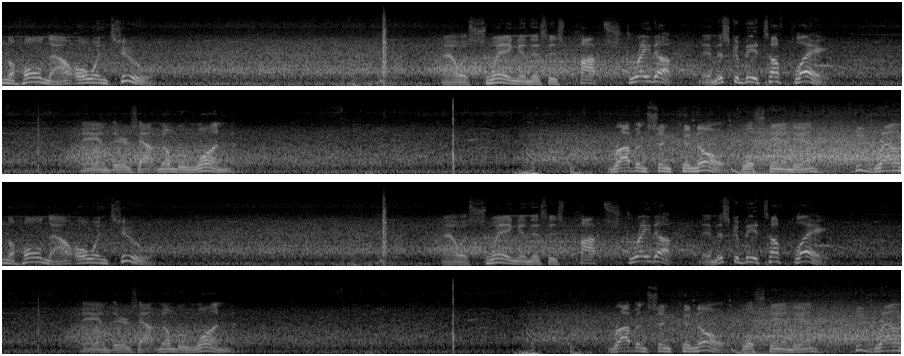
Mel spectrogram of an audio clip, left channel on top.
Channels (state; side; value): quieter; right; 5.0 dB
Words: the hole now. 0-2. Now a swing, and this is popped straight up, and this could be a tough play. And there's out number 1. Robinson Cano will stand in. He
